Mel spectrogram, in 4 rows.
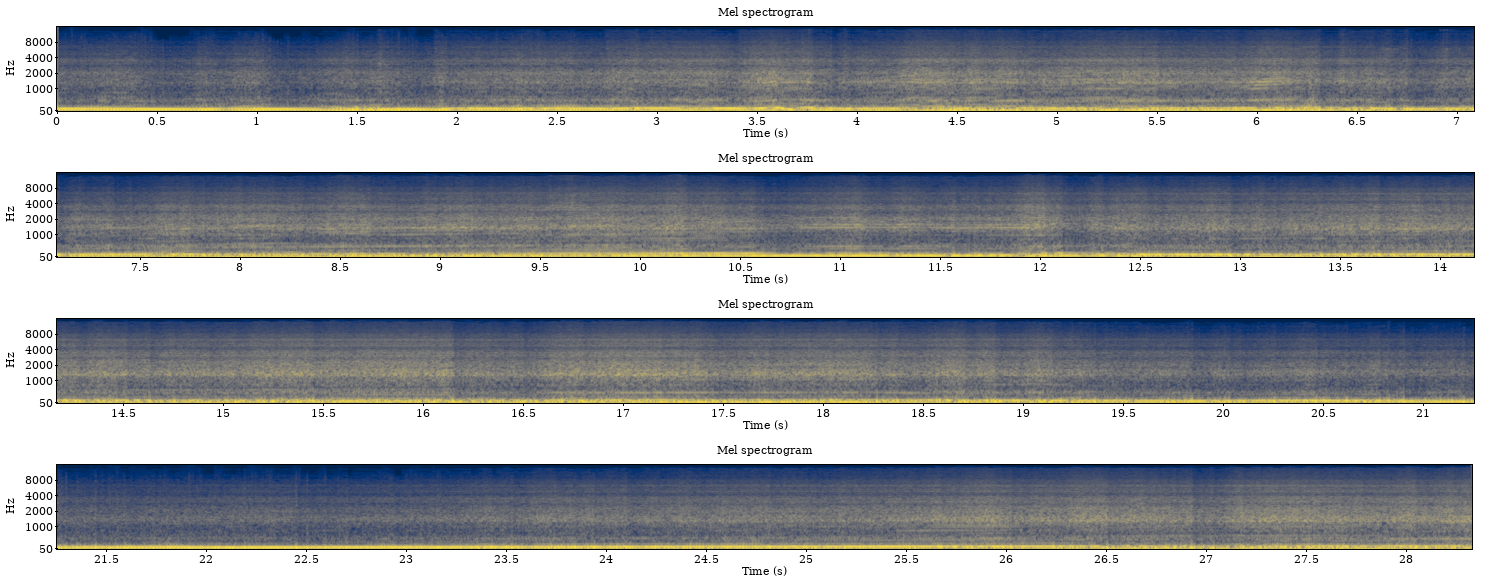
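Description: Trabant 601 RS rally car's two-stroke twin-cylinder engine under hard acceleration, heard on board. Its pitch climbs and drops in steps as the car works through the gears.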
